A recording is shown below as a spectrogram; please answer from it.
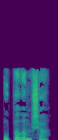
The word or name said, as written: ಉಪವಂಶ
